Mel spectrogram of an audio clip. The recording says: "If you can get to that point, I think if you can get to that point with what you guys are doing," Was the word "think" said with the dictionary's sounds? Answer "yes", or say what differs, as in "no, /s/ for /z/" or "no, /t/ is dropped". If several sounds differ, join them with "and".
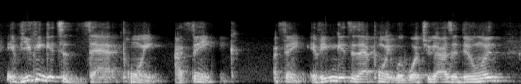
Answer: yes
